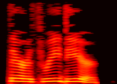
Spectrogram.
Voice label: user fast; Animal friends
